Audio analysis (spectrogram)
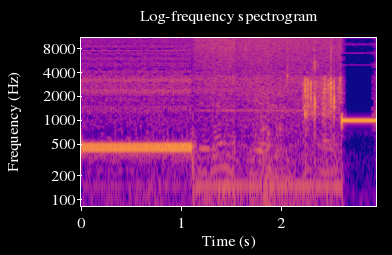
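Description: A steady, loud telephone line tone at the start of a phone call to a clock repair shop hums for about a second, then cuts to faint line noise with a few brief electronic blips before a higher, clear beep tone finishes.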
